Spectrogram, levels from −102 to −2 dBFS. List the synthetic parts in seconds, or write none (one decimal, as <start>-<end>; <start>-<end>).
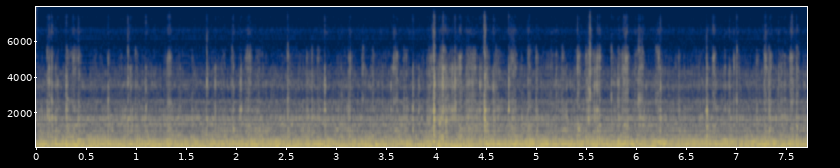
0.0-7.7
